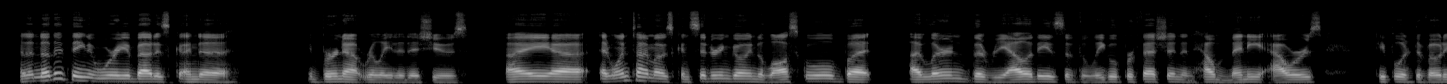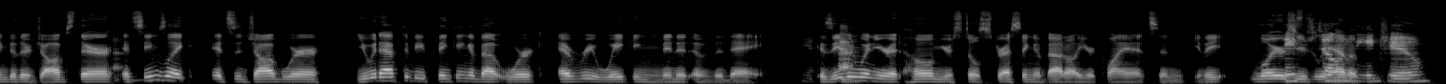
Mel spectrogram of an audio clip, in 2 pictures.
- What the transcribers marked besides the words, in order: other background noise
- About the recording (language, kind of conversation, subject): English, unstructured, Beyond the paycheck, how do you decide what makes a job worth the money for you?
- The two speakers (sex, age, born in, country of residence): female, 40-44, United States, United States; male, 25-29, United States, United States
